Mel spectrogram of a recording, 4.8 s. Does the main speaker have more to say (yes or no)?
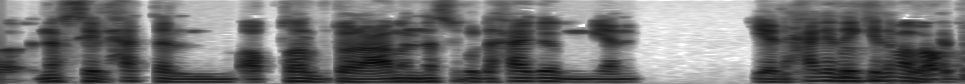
no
